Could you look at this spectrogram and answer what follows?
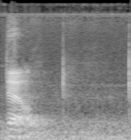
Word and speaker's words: del: the del operator acting on t where it's pronounced del del by definition is equal to correct so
